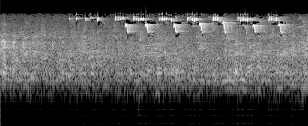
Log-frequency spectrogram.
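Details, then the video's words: Saffron finch, Sicalis flaveola, repeats about eight emphatic whistles that drop sharply in pitch, roughly two per second. High buzzy trill notes are interleaved, over a quiet background hiss. "JILGUERO AUDIO"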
